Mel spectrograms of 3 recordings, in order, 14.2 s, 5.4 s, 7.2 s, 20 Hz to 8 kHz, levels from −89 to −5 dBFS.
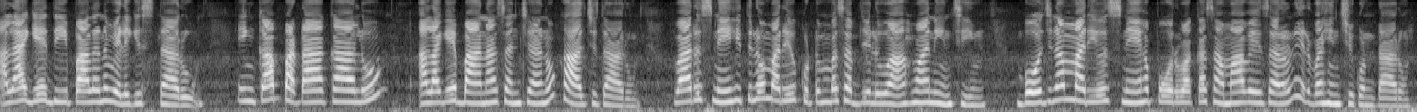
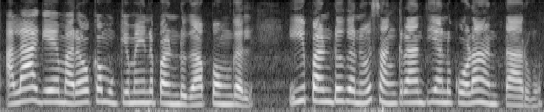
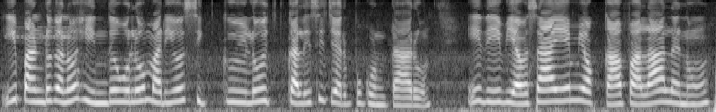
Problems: constant background noise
